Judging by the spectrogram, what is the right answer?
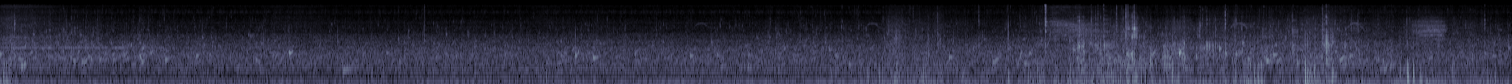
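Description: River water flowing and rippling steadily around a wading angler, with a few sharp knocks and rustles about eight to ten seconds in as the fly rod and line are handled close to the microphone.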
